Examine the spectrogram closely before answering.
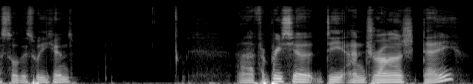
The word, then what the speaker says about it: Andrade: Fabricio de Andrade Day, I think they would pronounce it. But I'm going to go with Andrade, if that's all right with you.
